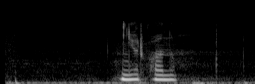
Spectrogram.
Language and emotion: Russian, neutral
